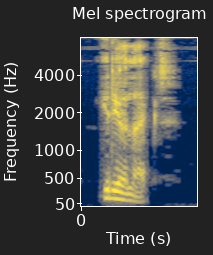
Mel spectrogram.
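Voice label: "idiolect", Australian English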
